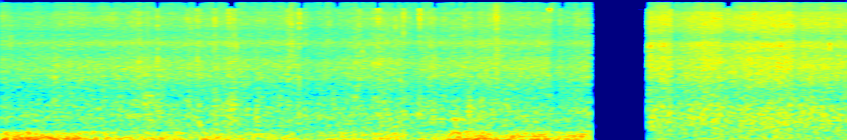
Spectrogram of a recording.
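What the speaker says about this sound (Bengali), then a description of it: "বৃষ্টি শুরু হয়ে গেছে।" Heavy rain suddenly pours down hard and close, a dense, even roar of drops hitting surfaces, cut by a brief dropout before it resumes.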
